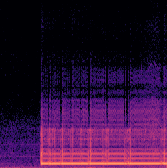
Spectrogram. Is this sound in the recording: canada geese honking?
no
